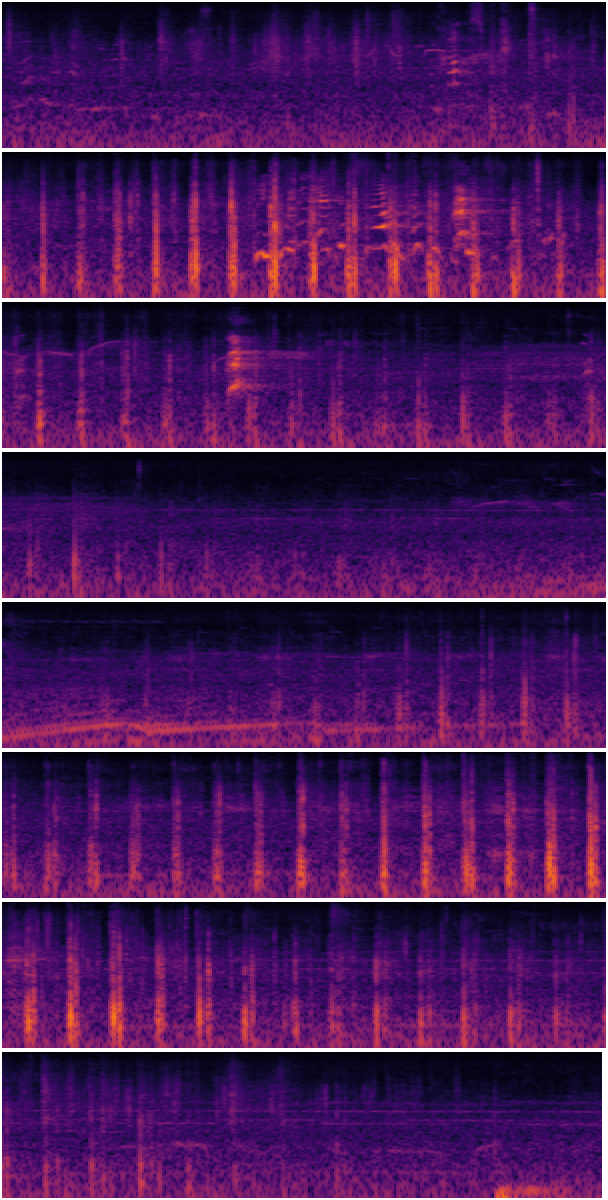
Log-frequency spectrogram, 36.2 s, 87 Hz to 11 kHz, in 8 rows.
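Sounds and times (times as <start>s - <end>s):
quick rhythmic footsteps or hoof-like clopping in a park: 0.0s - 36.1s
low murmur: 32.6s - 36.1s.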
